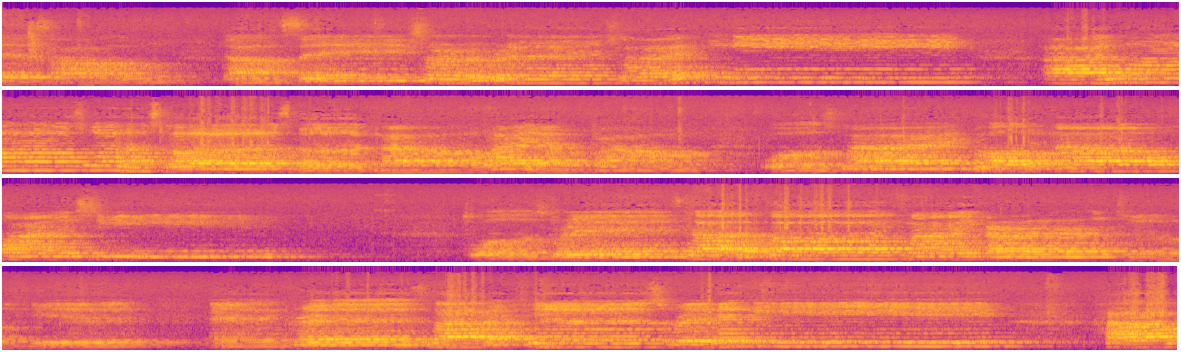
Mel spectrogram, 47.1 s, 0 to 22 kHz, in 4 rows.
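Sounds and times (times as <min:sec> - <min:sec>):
voices singing a hymn: 0:00.0 - 0:47.0.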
